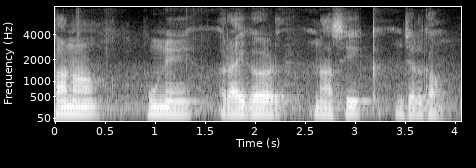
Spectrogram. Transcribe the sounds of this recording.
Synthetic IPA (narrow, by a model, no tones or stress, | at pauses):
kʰanã | pune | ɾajɡʱəɽ | nasikd͡ʒəlɡãw̃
